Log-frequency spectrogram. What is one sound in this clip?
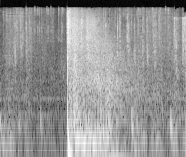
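A gunshot cracks and rings out.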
